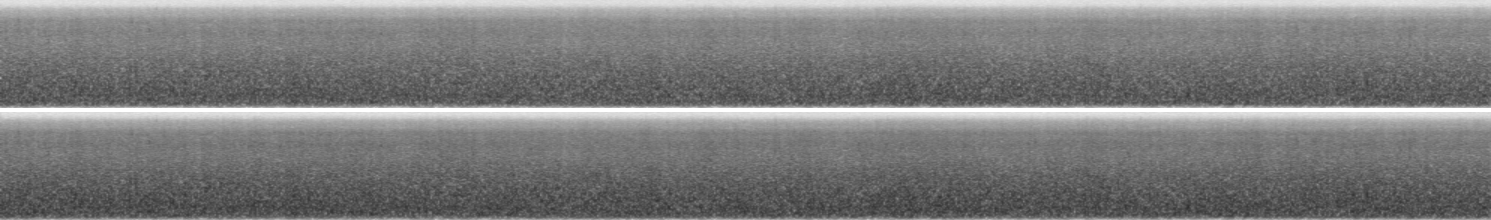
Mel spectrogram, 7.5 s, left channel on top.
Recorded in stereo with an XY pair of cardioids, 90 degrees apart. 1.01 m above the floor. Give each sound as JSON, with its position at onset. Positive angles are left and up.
{"t": 0.0, "sound": "running water", "azimuth_deg": -30, "distance_m": 0.7}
